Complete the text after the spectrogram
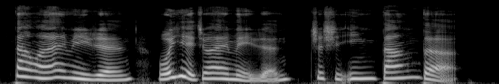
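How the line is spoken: Muffled laughing. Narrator (Chinese): 郑绣用袖子掩着嘴笑说

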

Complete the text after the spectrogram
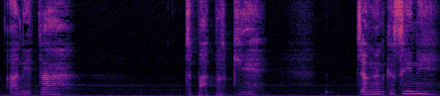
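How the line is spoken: Soft faint voice. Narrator (Indonesian): ucap Bagus dengan suara yang lirih

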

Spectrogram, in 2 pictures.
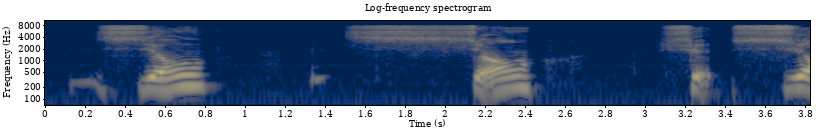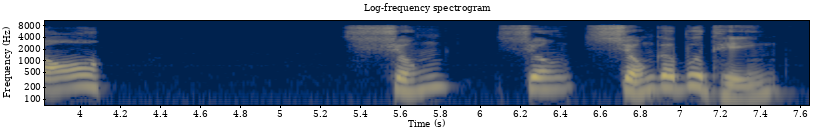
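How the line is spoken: Stammering. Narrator (Chinese): 琪琪一直结结巴巴的

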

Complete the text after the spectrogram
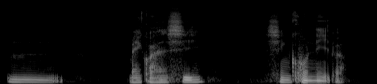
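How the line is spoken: Unexpectedly gentle. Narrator (Chinese): 白白意外的温柔说

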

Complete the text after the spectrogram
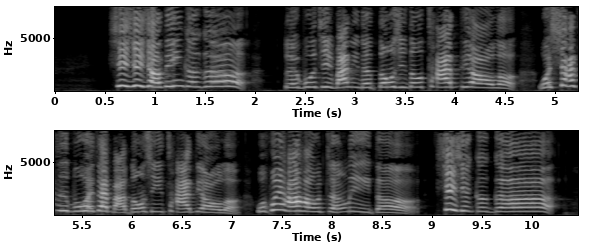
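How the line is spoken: Happy, loud. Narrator (Chinese): 小扑已经高兴的 大声的说

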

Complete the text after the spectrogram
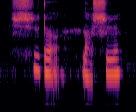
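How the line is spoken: Slow, reluctant. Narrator (Chinese): 密尼慢吞吞的回答

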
